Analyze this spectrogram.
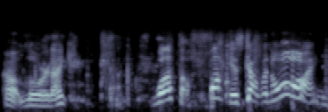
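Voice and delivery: frightened, slow outburst at a noise behind her; spooked, rising to a startled cry; real fright. Real, not acted. Streamer hears an animal crying behind her, scared. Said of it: "I cannot deal with the wild today".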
